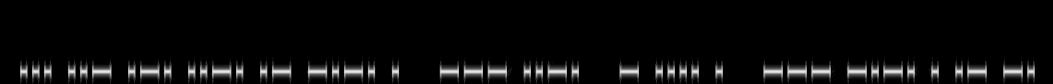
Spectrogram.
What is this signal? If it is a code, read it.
Morse code, heard as a keyed tone, about 20 wpm, 600 Hz. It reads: SURFACE OF THE OCEAN
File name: the old man and the sea / the old man and the sea part 1 20wpm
